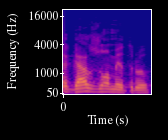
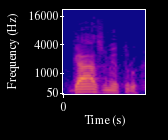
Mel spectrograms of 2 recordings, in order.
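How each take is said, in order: First: "gasômetro" with the linking O, stress on MÔ; "gasômetro", ga-ZÔ-me-tro, smooth with the added O; corrected form. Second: "Gásmetro" said as two chunks, stress on GÁS, no linking vowel; "Gásmetro" with the s jammed straight into "metro"; awkward wrong form. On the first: Teacher gives students the better form, stressing MÔ. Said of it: "pra melhorar a pronúncia você vem e coloca um O". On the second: Teacher shows students the awkward form, stressing GÁS. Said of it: "Fica muito esquisito". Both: Shown as a demonstration.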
